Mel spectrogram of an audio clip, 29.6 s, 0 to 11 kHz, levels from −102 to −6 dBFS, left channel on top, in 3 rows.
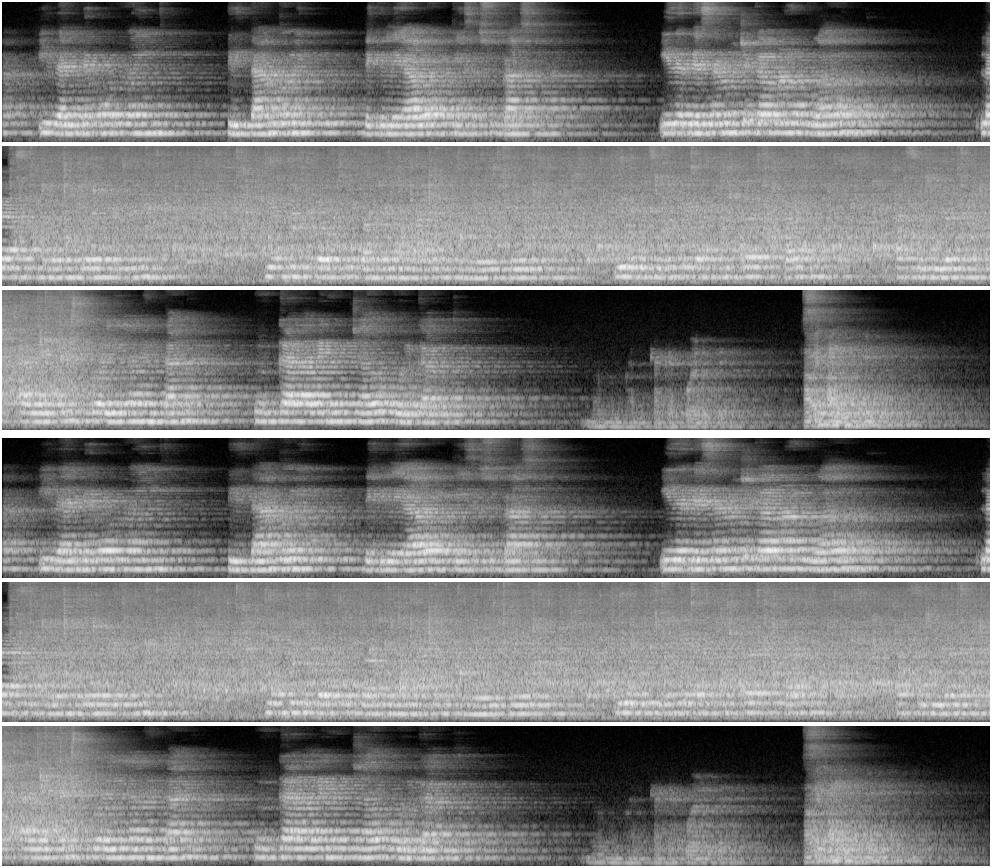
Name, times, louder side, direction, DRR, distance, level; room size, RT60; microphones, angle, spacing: voice 1, 0.4-1.7 2.3-3.1 3.6-5.3 6.6-8.5 9.8-11.5 12.5-15.3 16.0-18.1 18.8-19.6 19.9-21.8 22.3-24.3 27.9-28.0, left 1 dB, 40° left, -5 dB, 1.1 m, -21 dB
sound 1, 9.9-20.5, equal, 5° right, 1.6 m, -25 dB
voice 2, 25.6-26.1 26.4-26.8 27.8-28.5, left 1 dB, 70° left, -3 dB, 1.5 m, -30 dB
9.2 x 8.9 x 3.8 m, 2.2 s
head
